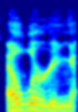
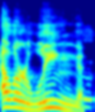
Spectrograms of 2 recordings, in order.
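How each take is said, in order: First: The name is said without an extra L sound. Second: The name is said with an extra L sound. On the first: The speaker calls it right. "of course. I can never say his name" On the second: The speaker calls it wrong. "I want to say Ellerling. That is more natural to me"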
